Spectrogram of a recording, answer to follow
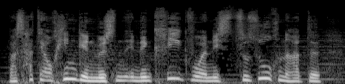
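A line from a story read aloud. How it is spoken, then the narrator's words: Excited gulping shout. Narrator (German): rief aufgeregt schluckend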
